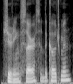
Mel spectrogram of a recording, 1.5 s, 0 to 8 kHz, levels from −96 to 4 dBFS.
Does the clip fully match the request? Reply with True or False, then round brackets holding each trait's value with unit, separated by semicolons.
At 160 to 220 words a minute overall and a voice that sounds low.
True (205 wpm; 120 Hz)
